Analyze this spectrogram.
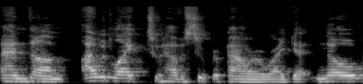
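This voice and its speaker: A man with an American accent has an ordinary speaking voice at medium pitch. He talks at a fairly slow pace with fairly even intonation. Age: 60s. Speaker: anatomy educator. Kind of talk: casual interview.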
